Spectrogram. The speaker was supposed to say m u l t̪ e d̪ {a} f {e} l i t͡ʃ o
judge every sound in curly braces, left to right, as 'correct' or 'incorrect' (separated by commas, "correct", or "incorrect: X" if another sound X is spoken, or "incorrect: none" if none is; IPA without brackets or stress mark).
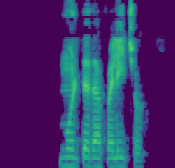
correct, correct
